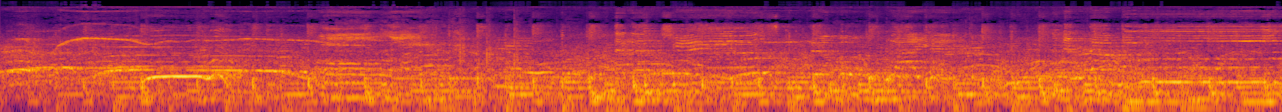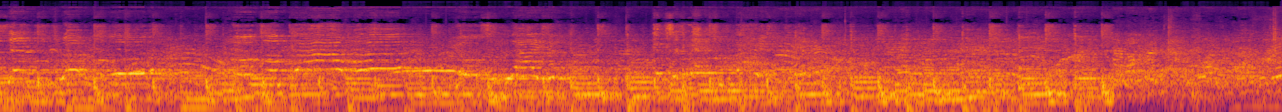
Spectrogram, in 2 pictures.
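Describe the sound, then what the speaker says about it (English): A crowd at a boxing event applauds, cheers and whoops for a ring girl, a dense continuous roar of voices and clapping with an announcer talking over it. "Let's have a big round of applause out there."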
